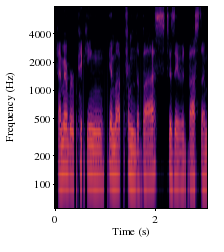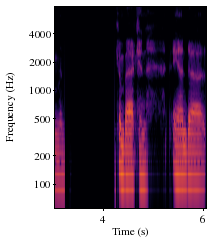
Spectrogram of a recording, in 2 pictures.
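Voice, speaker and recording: A middle-aged man co-hosting a casual podcast chat, speaking in a measured way and asking plain questions. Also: medium pitch, flat delivery, warm tone, dry recording. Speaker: podcast co-host.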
